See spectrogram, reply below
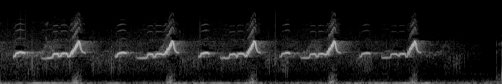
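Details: Eastern Whip-poor-will, from a 1961 audio field guide to eastern and central North American birds, repeats its loud whistled three-part phrase ending in a sharp upward whip, about every 0.85 seconds, six times.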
